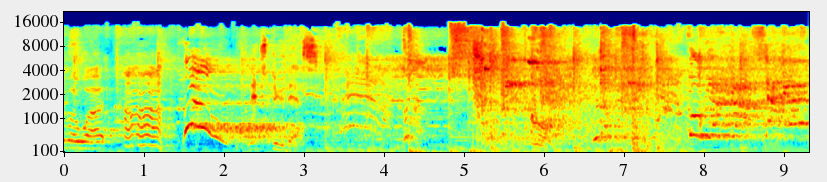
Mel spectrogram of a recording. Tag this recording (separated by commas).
playing squash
